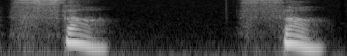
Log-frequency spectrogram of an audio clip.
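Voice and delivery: "Saint" with a nasal un vowel and no final t; "Saint" sounded through the nose, sa(n). Shown as a demonstration. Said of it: "un, un, un".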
